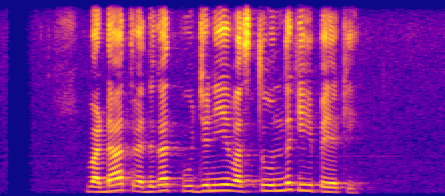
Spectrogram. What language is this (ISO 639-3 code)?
sin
